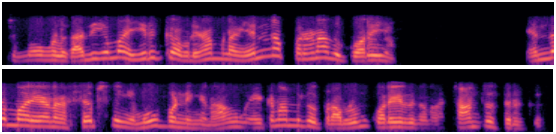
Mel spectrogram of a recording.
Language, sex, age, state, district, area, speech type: Tamil, male, 18-30, Tamil Nadu, Nagapattinam, rural, conversation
